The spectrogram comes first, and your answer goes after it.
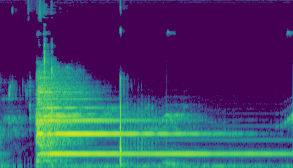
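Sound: meditation gong ringing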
